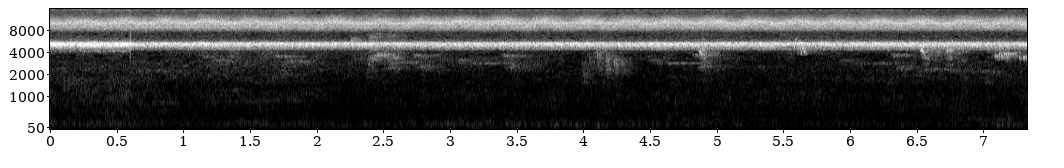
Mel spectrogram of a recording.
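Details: Steady high buzzing of wild insects fills the whole stretch, broken by brief faint chirps and ticks scattered throughout.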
